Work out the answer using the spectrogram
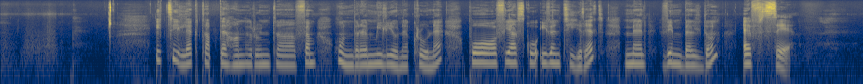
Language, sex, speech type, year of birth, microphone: Norwegian, female, read, 1986, Sennheiser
